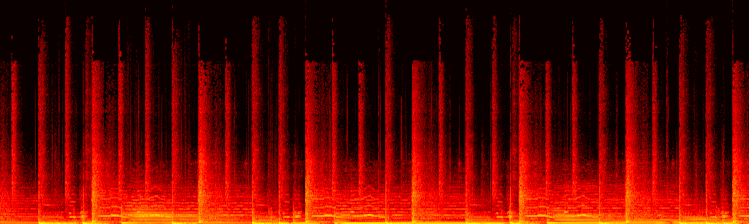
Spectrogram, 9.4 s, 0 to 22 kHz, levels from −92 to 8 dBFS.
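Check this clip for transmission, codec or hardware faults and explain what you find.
No transmission, codec or hardware faults can be heard anywhere in the clip; the signal stays continuous and stable throughout.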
